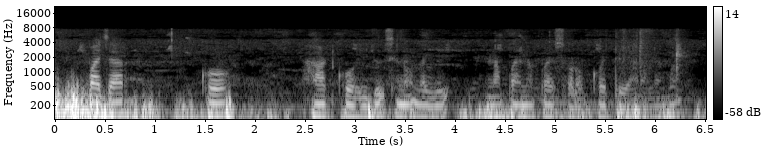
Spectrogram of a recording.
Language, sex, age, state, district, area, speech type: Santali, male, 30-45, Jharkhand, East Singhbhum, rural, spontaneous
